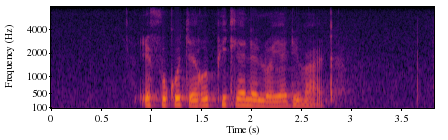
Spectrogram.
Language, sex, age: Northern Sotho, male, 19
